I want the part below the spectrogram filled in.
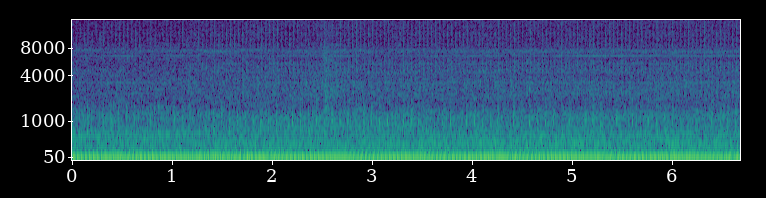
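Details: Lada Vesta SW Cross 1.8, January 2019, 29,000 km, at idle: light tapping about three times a second over the engine note; engine knock of unclear cause.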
